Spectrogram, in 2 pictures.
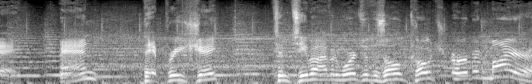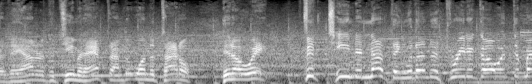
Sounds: music
speech
man speaking

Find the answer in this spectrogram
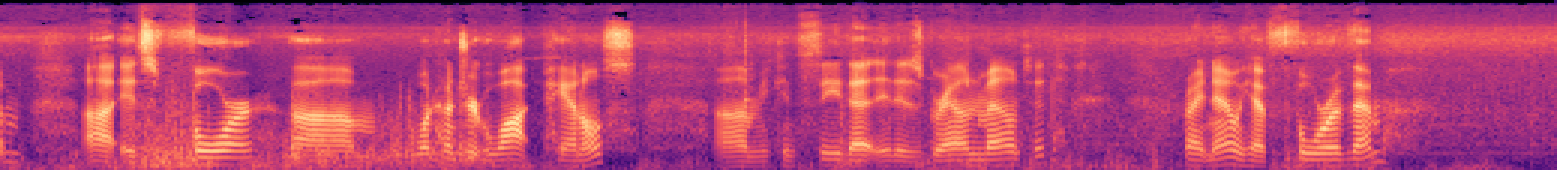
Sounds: wind
wind noise (microphone)

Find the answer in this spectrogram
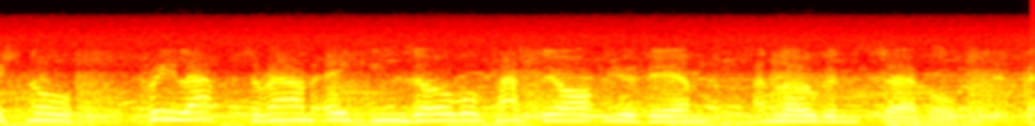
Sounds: speech
music

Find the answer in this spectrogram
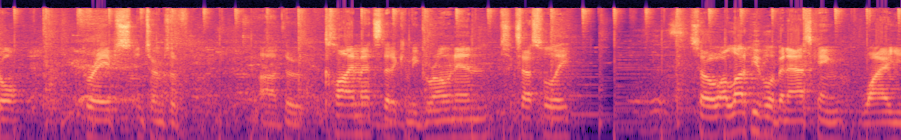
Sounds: speech
music

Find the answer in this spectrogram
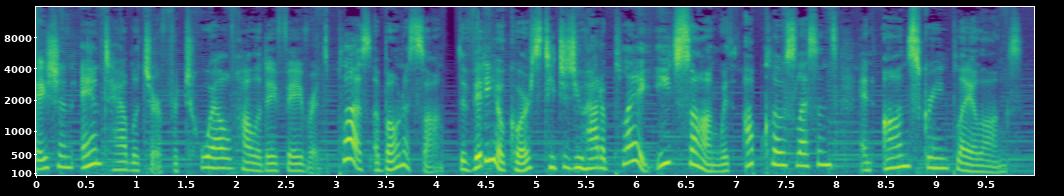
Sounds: strum
musical instrument
guitar
music
speech
plucked string instrument

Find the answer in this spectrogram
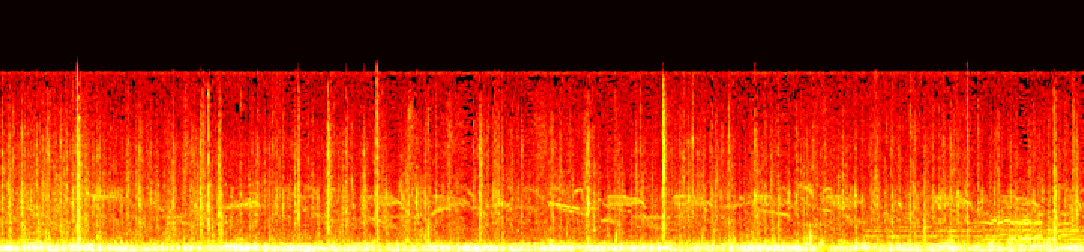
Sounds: pigeon
music
bird

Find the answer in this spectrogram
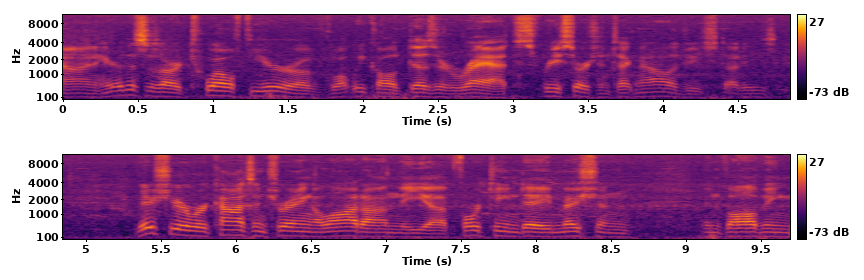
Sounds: speech

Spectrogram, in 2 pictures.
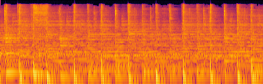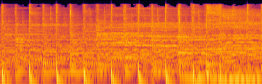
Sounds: music

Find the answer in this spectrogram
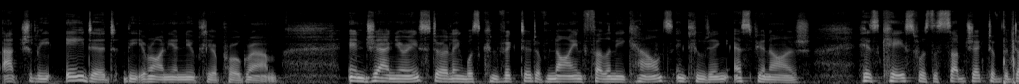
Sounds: speech

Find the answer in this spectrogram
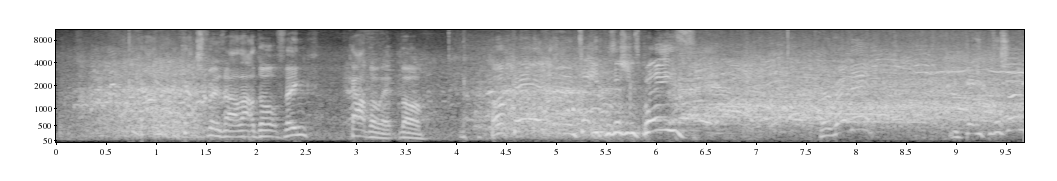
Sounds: speech

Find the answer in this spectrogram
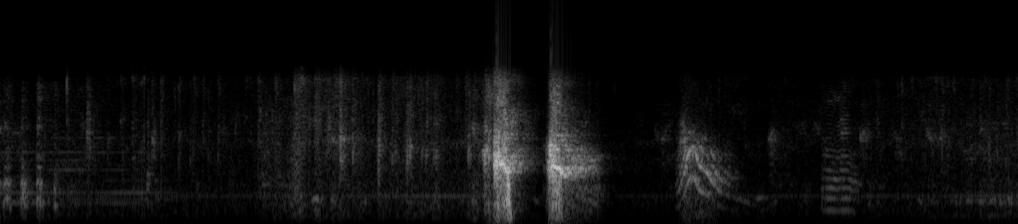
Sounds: music
animal
dog
yip
bark
pets
speech

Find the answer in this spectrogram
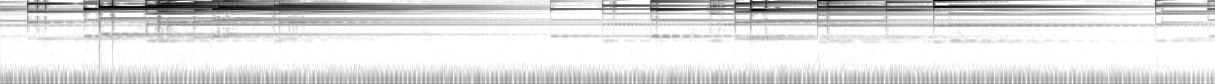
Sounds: chime
wind chime

